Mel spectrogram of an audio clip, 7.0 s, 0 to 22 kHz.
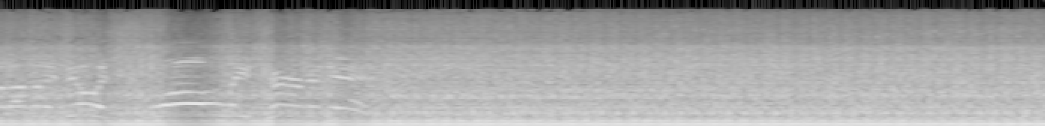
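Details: Kohler Magnum 20 after a carburetor rebuild, mixture being tuned at operating temperature. Deep, steady single-cylinder thump at an even idle with no stumbling or hunting; mixture sounds settled. Normal idle.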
